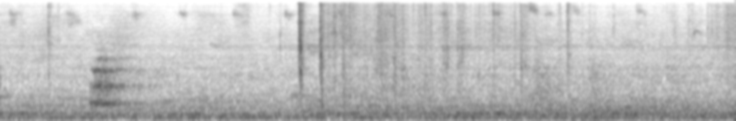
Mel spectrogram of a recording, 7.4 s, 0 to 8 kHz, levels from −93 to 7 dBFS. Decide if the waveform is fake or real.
fake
